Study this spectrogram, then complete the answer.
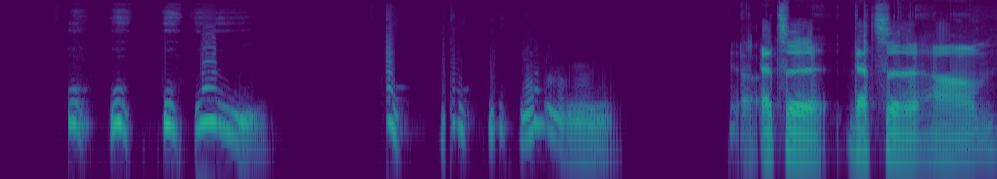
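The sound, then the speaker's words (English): A person imitates a barn owl with a series of voiced hoots, three short ones, then a longer wavering run, and finally a louder, breathier burst of hooting calls, all fairly loud. “That was the owl.”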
